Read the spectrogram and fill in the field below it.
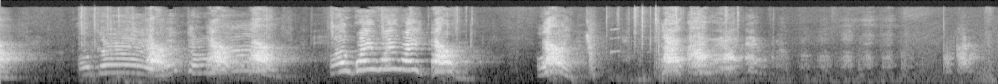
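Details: Three Pomeranian puppies about to play outdoors in snow in winter, giving bursts of high, arched yelping barks in quick clusters, while a person talks to them.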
